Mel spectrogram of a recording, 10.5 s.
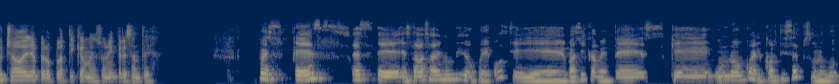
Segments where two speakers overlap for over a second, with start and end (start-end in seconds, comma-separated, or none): none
